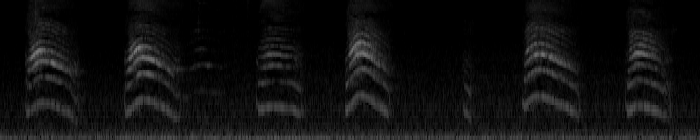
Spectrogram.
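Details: Cats wailing for their absent mother, loud arched meows that swell and drop in pitch, six strong cries and one short faint one spaced about a second apart in a quiet room.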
